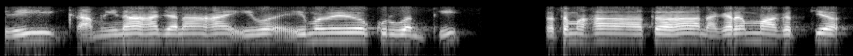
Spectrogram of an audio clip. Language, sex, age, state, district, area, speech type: Sanskrit, male, 60+, Karnataka, Uttara Kannada, urban, conversation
